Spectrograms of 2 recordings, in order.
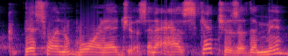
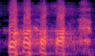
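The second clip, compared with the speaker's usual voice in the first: a short bright giggle, pitched higher; child's laugh; 9 semitones higher than usual. A narrator's reading. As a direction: giggle like a delighted kid. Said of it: "Leo laughs".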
